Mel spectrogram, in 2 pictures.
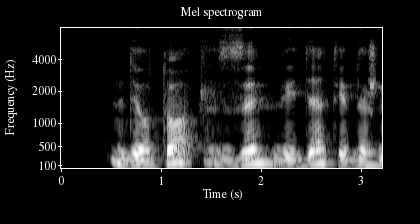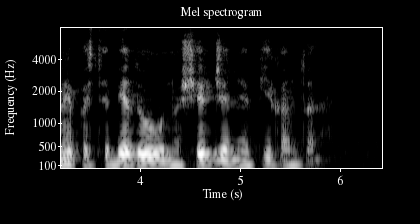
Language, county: Lithuanian, Šiauliai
